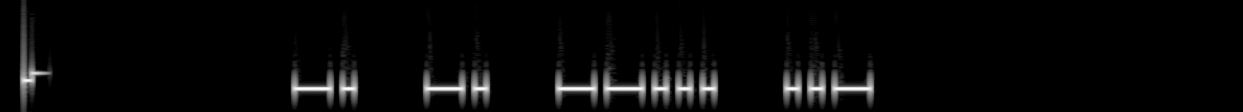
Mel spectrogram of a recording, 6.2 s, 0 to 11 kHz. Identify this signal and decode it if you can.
Morse code, heard as a keyed tone, about 20 wpm, spaced as for 14 wpm, 700 Hz. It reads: NN7U
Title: USA Call Signs - 4 Characters - 2x Character Spacing - 20wpm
